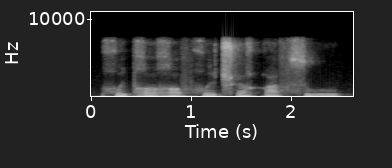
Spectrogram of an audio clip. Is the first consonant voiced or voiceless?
voiceless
